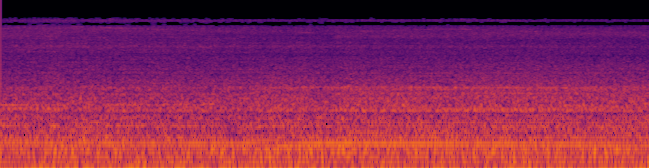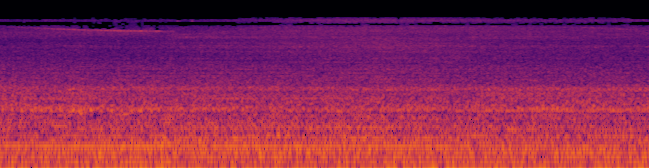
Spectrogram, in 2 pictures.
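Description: Tyres roar on the road surface.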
